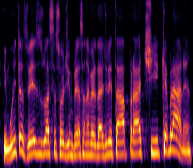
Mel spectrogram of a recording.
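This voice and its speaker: Chatty southern Brazilian man, slightly high. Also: a little fast. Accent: Rio Grande do Sul Portuguese. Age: middle-aged. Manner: animated, colloquial, with frequent filler tags. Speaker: sports journalist guest. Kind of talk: casual podcast storytelling.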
